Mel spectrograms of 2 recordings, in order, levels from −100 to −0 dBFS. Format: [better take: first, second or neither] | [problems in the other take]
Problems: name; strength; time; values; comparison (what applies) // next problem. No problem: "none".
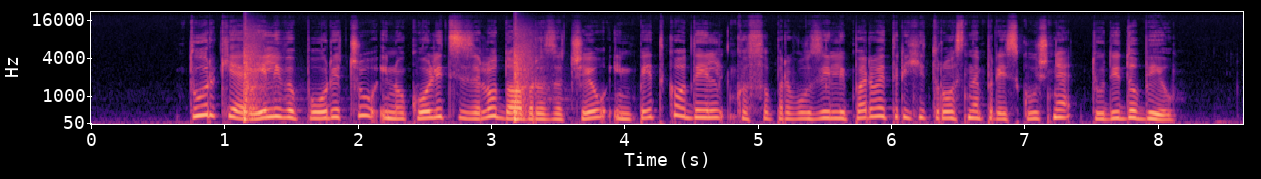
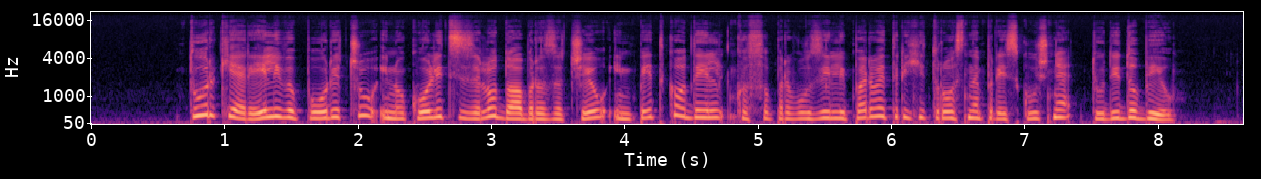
second | background sound (Snare drum); 5 dB below the speech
